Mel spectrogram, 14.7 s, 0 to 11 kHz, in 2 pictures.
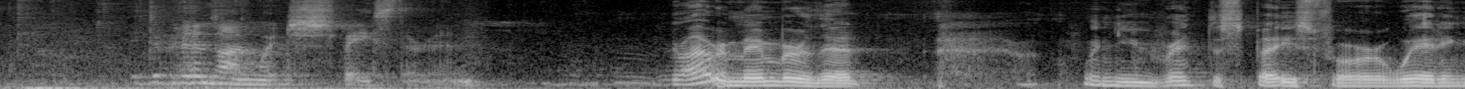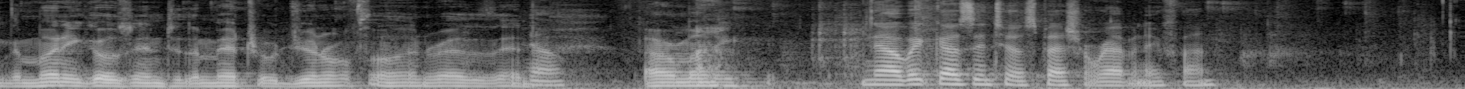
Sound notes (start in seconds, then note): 4.7 sighs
